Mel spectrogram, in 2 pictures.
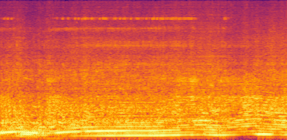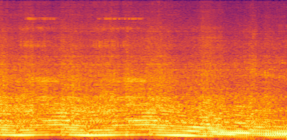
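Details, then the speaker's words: Honda Scoopy/Beat FI scooter after fixing hesitation on initial throttle, traced to a faulty side stand switch cutting current. Engine rises and falls smoothly with each blip, no stumbling or cutting out; pulls clean and light. Normal revving. "Oke, normal, sudah tidak berebet lagi. Pada saat digas awal tarikan lebih enak, enteng."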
